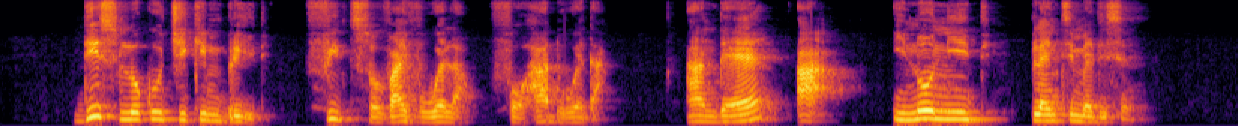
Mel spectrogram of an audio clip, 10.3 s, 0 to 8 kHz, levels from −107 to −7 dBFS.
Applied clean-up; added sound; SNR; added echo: none; none; none; none.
